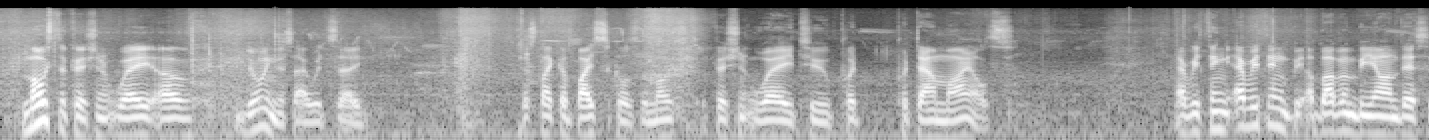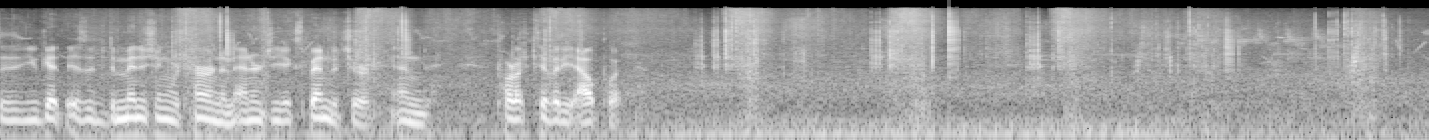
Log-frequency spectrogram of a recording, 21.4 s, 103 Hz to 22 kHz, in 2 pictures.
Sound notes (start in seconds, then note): 16.2 scraping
